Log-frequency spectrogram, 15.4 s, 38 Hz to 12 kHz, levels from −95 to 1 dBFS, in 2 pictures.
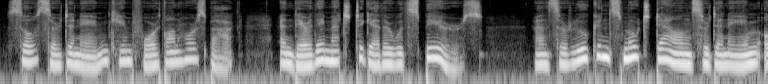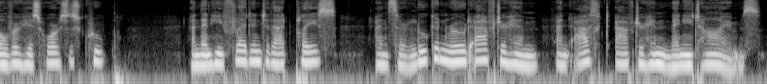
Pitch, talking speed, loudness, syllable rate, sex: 160 Hz, 170 wpm, -16 LUFS, 5.0 syllables/s, female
